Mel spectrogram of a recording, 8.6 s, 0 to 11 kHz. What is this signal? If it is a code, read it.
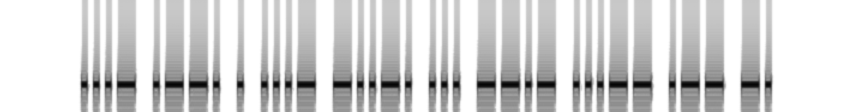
Morse code, heard as a keyed tone, about 20 wpm, 700 Hz. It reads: VPEV/SQ3WN
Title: Difficult Call Signs 20wpm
